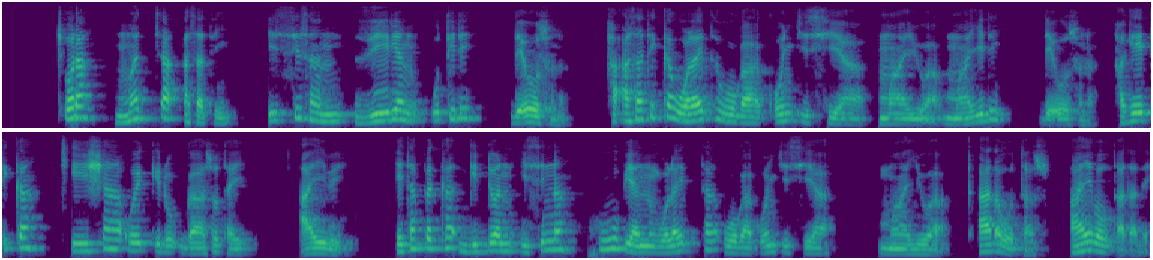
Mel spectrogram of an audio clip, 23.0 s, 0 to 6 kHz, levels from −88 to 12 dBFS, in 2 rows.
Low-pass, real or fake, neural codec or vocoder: 5.4 kHz; real; none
